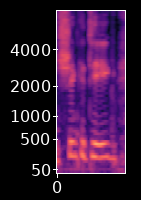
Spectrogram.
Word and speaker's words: Chincoteague: It's pronounced Assateague and Chincoteague.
